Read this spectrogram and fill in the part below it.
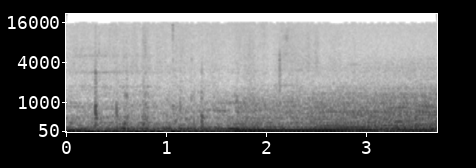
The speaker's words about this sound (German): beschleunige, dann höre ich den Dreizylinder. Aber es passt einfach auch in die Fahrzeugklasse.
